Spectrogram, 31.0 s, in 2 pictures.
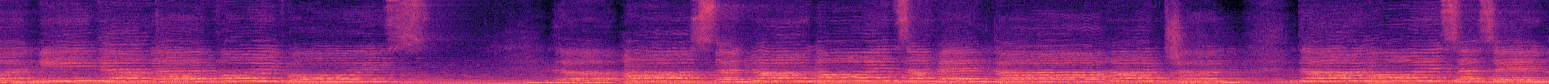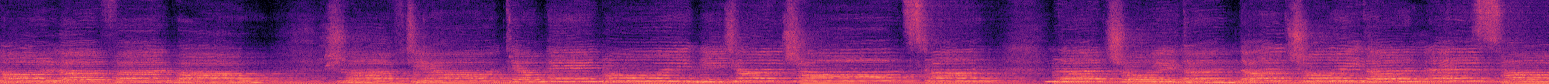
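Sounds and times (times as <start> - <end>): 
choir singing in Burgberg local dialect: 0.0 - 30.9.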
